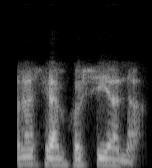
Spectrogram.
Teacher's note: Got the same exact stress as Anashem Hatzlichana. The stress on the ayin. There should be Hoshiana and Hatzlichana, according to the way it's written in the Aleppo Codex.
